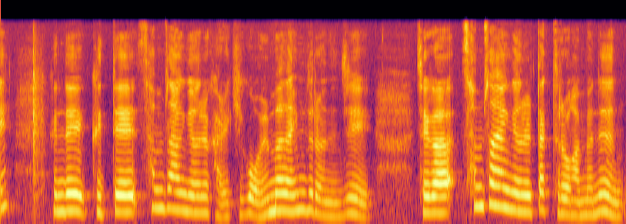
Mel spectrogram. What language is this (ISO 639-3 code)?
kor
